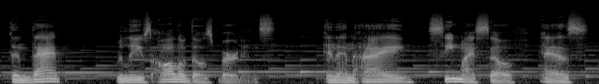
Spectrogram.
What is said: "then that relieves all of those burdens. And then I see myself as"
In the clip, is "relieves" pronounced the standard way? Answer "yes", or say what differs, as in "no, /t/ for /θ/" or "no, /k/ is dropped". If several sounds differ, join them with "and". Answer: yes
